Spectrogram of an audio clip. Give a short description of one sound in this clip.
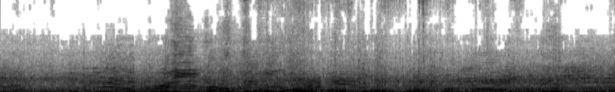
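A snowmobile engine revs loudly, rising and falling in pitch.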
